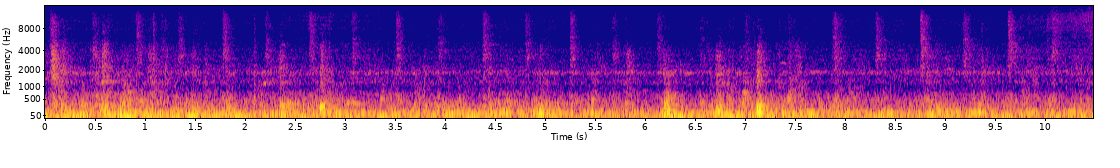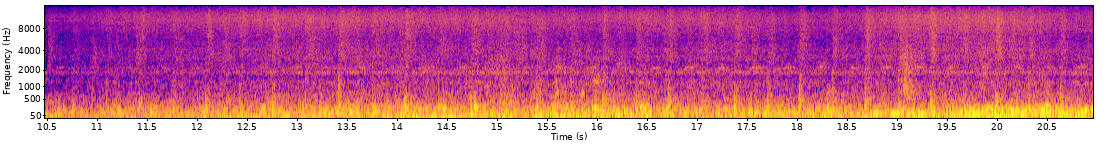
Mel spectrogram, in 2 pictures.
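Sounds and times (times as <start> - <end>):
steam train carriage rolling along the tracks: 0.0 - 20.9
broad hiss: 10.1 - 20.9.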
